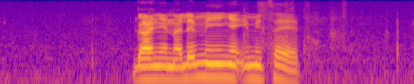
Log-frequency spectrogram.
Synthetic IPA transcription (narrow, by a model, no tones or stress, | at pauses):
k̬aɲɛnalemiɲɛʔimit͡sʰɛːtʰɔ̥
